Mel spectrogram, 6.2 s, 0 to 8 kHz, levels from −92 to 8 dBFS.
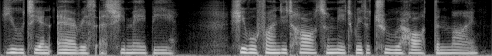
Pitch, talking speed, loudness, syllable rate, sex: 170 Hz, 195 wpm, -18 LUFS, 4.3 syllables/s, female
